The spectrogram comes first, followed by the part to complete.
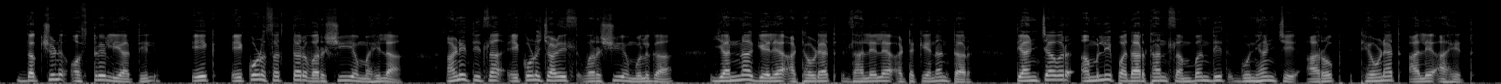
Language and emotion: Marathi, neutral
